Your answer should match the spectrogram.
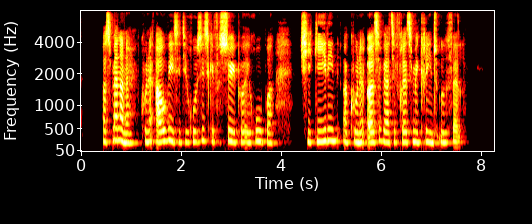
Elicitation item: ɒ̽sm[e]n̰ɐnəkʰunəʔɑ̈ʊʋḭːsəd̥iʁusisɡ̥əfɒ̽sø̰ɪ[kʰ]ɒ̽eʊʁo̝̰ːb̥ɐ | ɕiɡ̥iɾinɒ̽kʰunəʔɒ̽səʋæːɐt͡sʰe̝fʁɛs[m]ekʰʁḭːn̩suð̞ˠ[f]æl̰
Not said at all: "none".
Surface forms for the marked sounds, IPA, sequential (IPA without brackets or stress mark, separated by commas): æ, pʰ, m, f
